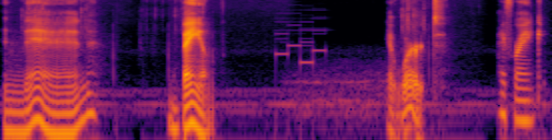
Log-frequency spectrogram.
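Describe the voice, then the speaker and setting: A man streaming a video game, reading clues aloud and making wry, deadpan quips. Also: fairly low pitch, drawn-out words, creaky, faint music behind. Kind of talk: casual gameplay commentary.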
